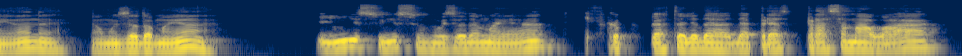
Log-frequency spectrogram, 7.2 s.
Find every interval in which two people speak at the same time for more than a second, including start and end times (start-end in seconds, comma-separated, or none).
none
